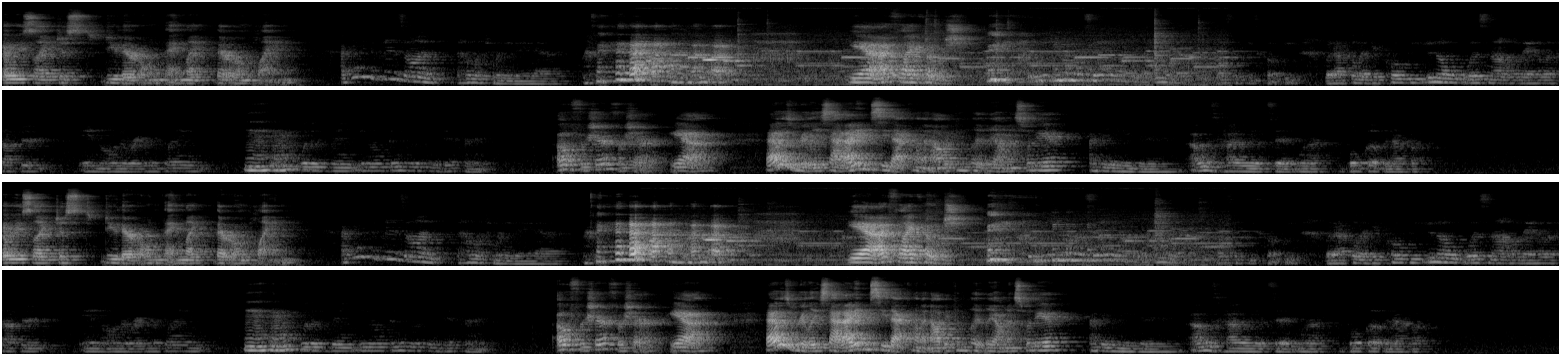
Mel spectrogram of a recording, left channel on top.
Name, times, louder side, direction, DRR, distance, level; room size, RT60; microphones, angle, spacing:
voice 1, 0.0-2.9 5.9-7.2 7.7-7.9 8.5-9.6 9.8-10.1 10.5-10.6 18.0-18.5 21.1-26.2, right 3 dB, 70° right, 0 dB, 0.6 m, -28 dB
voice 2, 3.2-6.0 6.7-7.2 7.6-8.0 8.6-9.5 10.0-16.0 16.3-17.6 18.0-20.4 26.4-29.7, left 1 dB, 75° left, -6 dB, 1.0 m, -41 dB
sound 1, 6.3-12.3, left 3 dB, 50° left, 0.4 m, -37 dB
2.8 x 2.2 x 2.4 m, 0.73 s
head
